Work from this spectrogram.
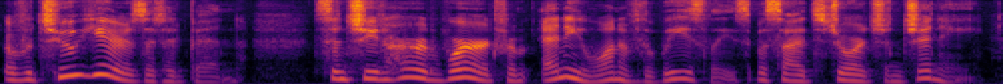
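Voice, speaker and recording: A woman's voice: on the low side, animated, a little fast, darkish tone, slightly rough, dry recording, clean studio sound. A woman narrating a scripted story as an audiobook reader. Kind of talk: scripted fiction narration with character voices.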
